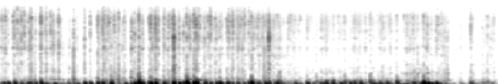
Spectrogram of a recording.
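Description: Fingertips and nails tap and scratch along the side of a tall, hollow, cylindrical cardboard Pringles chip can with a printed wrapper, held horizontally near the mic. A rapid, uneven stream of short, deep, hollow thumps is heard, with faint scratchy rustling between them. The taps die away almost instantly and fade a little toward the end.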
